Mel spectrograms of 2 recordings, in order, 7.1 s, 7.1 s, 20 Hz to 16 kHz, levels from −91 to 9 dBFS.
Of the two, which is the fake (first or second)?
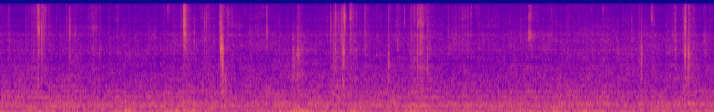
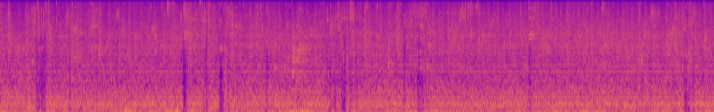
first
